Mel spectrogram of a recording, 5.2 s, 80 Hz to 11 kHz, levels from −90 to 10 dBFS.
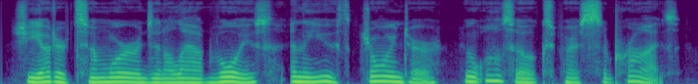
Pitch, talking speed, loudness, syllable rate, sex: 170 Hz, 195 wpm, -15 LUFS, 5.6 syllables/s, female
